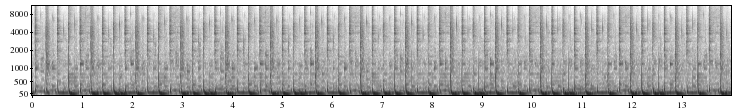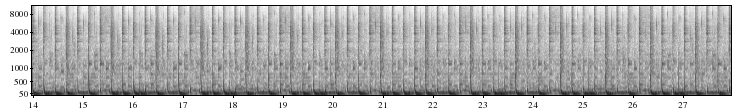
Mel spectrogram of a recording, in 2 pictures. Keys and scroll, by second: 3.7 d.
